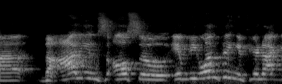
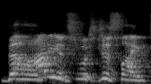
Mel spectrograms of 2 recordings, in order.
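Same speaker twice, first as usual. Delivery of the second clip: usual speaking voice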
